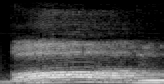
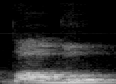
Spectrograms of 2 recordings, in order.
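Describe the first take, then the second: First: The final vowel is drawn out long. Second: The final vowel is kept short. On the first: The speaker calls it wrong. "ভুল করে বলি বদু, এরকম টান দিই" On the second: The speaker calls it right. "এখানে কিন্তু কোনো টান দেওয়া যাবে না"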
